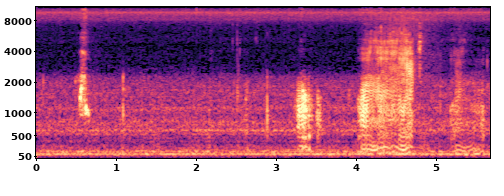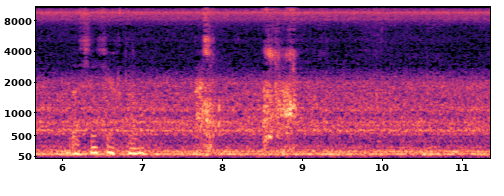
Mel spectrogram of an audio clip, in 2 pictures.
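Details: Reverse sneezing from Hatabou the Chihuahua, diagnosed as such at an animal hospital: a loud run of snorting, gasping honks around four seconds, then scattered shorter snorts, with a person talking and a constant low background hum.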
